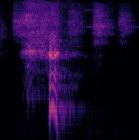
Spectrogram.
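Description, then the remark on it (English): A single sharp dog bark rings out, followed by a faint, muffled trailing sound and quiet background. “I'm sorry, my dogs are going to sound off.”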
